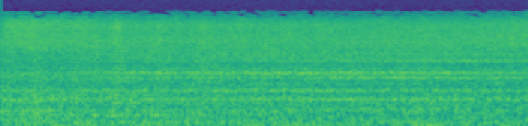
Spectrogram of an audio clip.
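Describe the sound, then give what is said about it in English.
Loud, steady rumbling roar of a passing suburban train on the Sandringham to Flinders Street line, a dense continuous wash of rail noise that holds level throughout with no voices. “Here comes a train. Choo choo choo choo choo. Get a load of this.”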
